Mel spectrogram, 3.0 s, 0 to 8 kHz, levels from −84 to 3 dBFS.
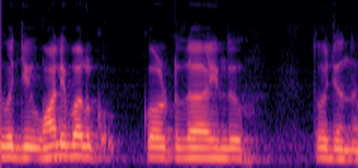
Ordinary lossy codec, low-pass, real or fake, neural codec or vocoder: none; none; real; none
